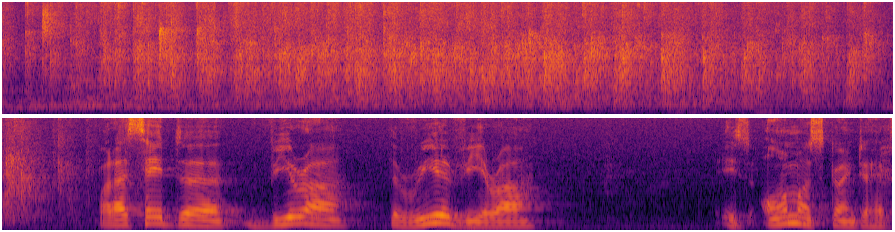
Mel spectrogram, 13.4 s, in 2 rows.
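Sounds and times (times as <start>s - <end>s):
audience applause at the end of a lecture: 0.0s - 7.4s
speech: 7.4s - 10.8s, 12.1s - 13.3s.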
